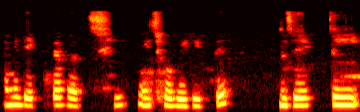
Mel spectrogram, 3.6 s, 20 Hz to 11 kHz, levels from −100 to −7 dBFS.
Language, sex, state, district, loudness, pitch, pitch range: Bengali, female, West Bengal, Malda, -25 LUFS, 225 Hz, 215-235 Hz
